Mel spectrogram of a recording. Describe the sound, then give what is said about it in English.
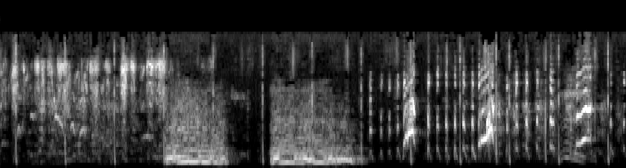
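Animals growl and call at the Central Park Zoo: two long, loud roaring growls in the middle, with shorter squawks, chatter and clucking calls before and after. “And now I'll tune you into the Central Park Zoo where we find the rest of our gang.”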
